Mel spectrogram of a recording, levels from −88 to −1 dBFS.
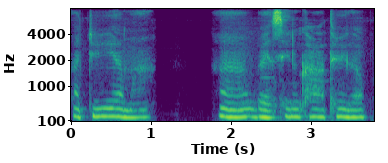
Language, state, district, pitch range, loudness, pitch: Idu Mishmi, Arunachal Pradesh, Lower Dibang Valley, 185-205 Hz, -19 LUFS, 195 Hz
